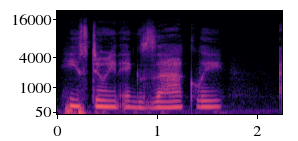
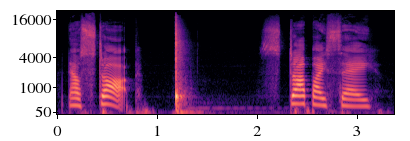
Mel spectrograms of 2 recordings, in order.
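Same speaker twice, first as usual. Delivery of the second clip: very loud, strong, authoritative commanding voice; 5 semitones higher, 19 dB louder than usual. In a comedy bit showing the ladies a technique, a strong authoritative voice. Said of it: "A very strong, authoritative voice always does the trick".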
